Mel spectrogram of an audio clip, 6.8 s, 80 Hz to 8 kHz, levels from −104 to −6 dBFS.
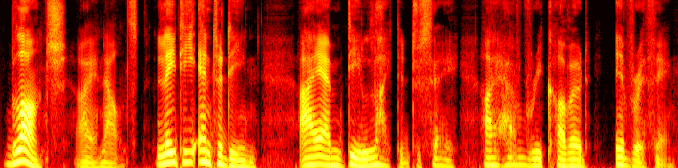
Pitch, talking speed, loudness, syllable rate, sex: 125 Hz, 105 wpm, -22 LUFS, 5.1 syllables/s, female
